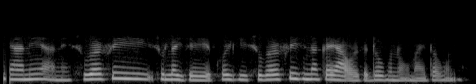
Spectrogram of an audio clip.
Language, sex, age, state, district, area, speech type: Manipuri, female, 18-30, Manipur, Kangpokpi, urban, conversation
